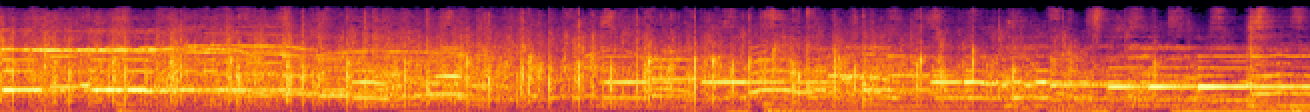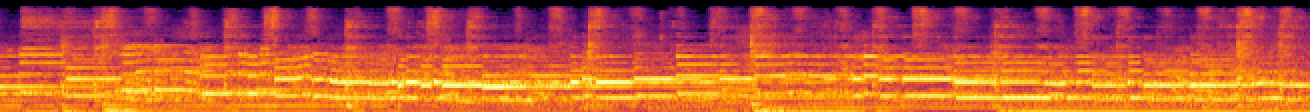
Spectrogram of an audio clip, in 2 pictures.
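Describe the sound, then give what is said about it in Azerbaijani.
Audience applause at a wedding celebration, a steady wash of clapping blended with loud music playing throughout. “Alqışlar”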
